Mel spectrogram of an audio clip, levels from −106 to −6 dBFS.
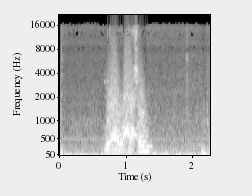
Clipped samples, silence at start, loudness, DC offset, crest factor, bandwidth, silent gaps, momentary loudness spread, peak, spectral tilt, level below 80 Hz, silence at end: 2%; 0.05 s; -6 LUFS; under 0.1%; 8 dB; over 20 kHz; none; 19 LU; 0 dBFS; -5.5 dB/octave; -18 dBFS; 0 s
